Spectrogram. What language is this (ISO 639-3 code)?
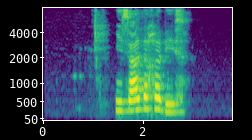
kab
